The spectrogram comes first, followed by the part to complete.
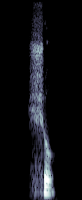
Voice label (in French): "chaud", French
